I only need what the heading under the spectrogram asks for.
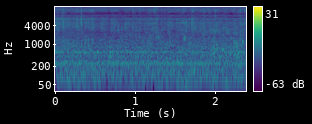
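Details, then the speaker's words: Old above-ground pool pump converted to pond transfer pump, no filter, after priming by filling it directly: strong steady rush of water over even motor hum, no gurgle or surging; pumping normally. "Holy crap, that works better than I expected it to."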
